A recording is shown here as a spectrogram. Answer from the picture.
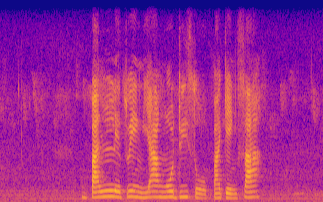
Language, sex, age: Southern Sotho, female, 25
